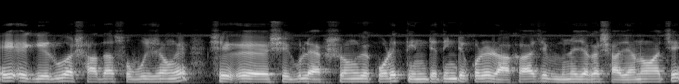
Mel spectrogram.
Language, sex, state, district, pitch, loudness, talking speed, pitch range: Bengali, male, Bihar, Katihar, 130 Hz, -15 LUFS, 185 wpm, 125-135 Hz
